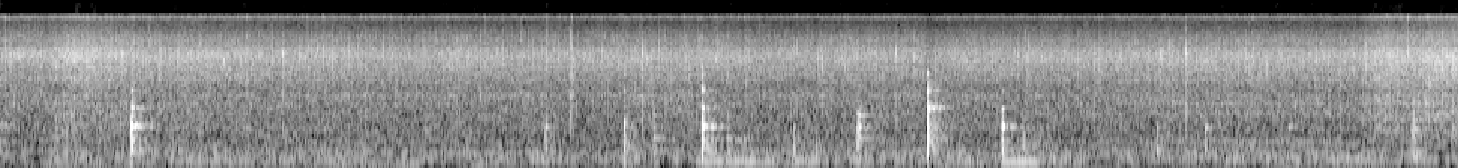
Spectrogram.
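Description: Finely chopped onion with ginger garlic paste sizzles in a pan for a prawn bun filling, giving a continuous hiss with sharp clicks and taps of a spoon stirring against the pan.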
